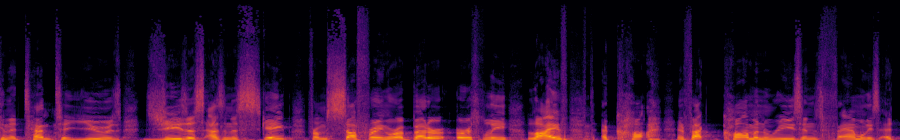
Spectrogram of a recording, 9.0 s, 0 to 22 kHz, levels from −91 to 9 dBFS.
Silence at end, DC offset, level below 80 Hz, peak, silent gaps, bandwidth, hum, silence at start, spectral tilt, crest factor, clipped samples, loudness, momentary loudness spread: 0.05 s; under 0.1%; -48 dBFS; -4 dBFS; none; 14 kHz; none; 0 s; -5.5 dB/octave; 20 dB; under 0.1%; -24 LUFS; 11 LU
